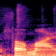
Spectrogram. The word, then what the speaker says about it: phô mai: lot of Vietnamese people try to pronounce fromage but they kept on saying fomai and I I love how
